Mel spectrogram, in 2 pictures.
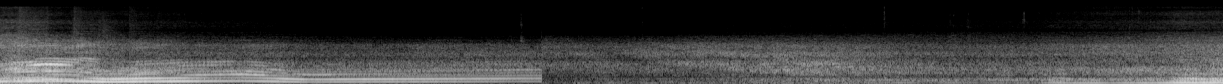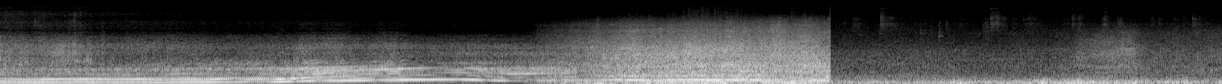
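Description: Jaguar F-Pace SUV driving by, its engine note dropping and climbing as it accelerates, then a loud rush of tyre and wind noise as it passes close. The sound breaks off suddenly twice.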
